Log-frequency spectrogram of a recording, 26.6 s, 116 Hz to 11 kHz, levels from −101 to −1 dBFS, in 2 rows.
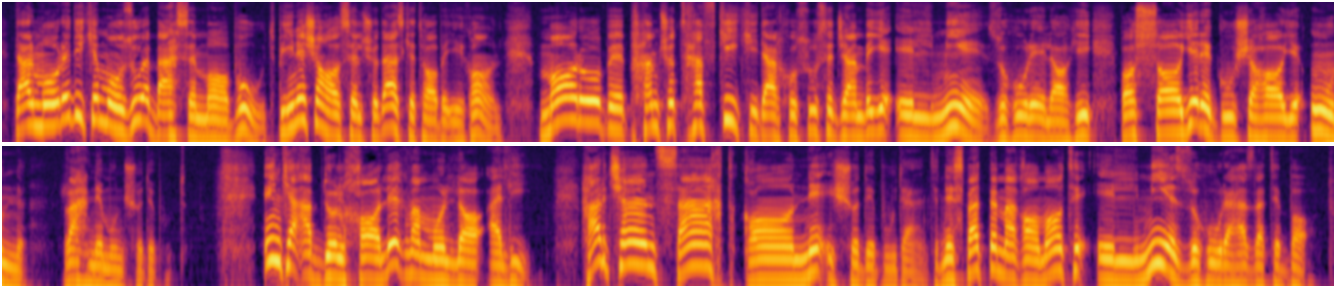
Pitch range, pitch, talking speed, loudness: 125-185 Hz, 145 Hz, 115 wpm, -17 LUFS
